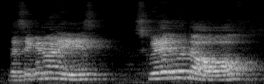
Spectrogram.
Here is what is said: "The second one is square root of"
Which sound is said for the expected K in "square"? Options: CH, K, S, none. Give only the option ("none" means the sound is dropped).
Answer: K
